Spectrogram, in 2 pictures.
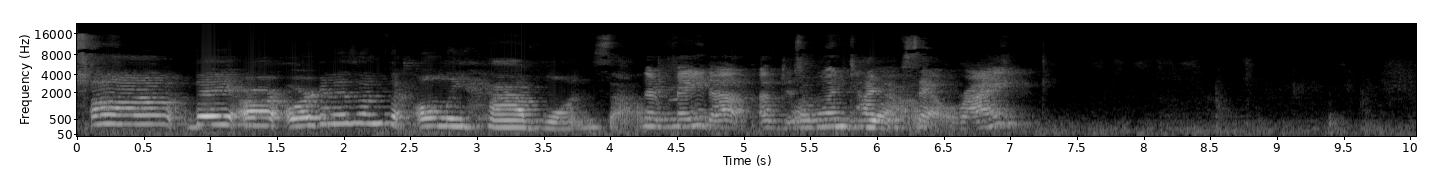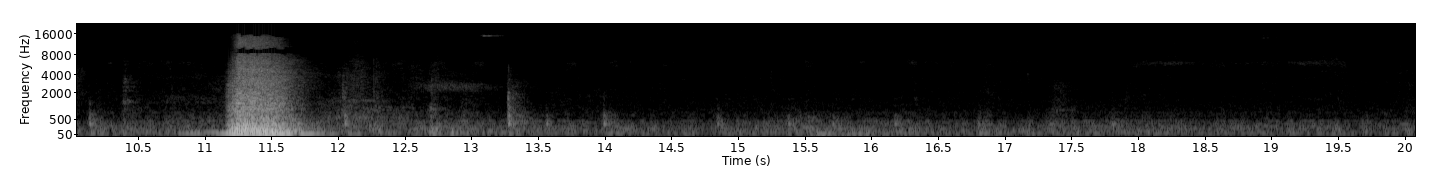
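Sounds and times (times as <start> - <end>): marker squeaking on whiteboard: 7.0 - 10.9, 11.9 - 20.0
loud short noise: 11.1 - 11.8.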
